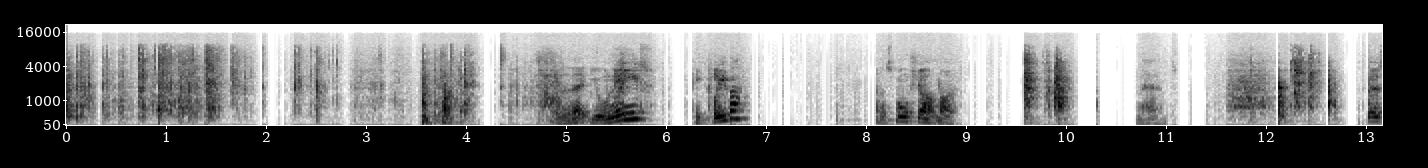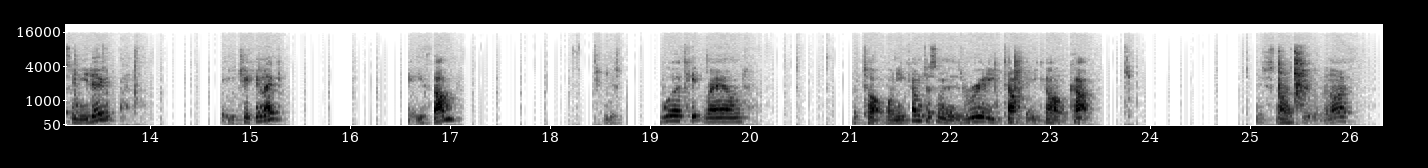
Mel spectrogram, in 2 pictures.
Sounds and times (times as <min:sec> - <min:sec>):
Speech: 0:04.8 - 0:06.8, 0:08.1 - 0:09.0, 0:10.7 - 0:11.1, 0:13.0 - 0:13.7, 0:14.7 - 0:15.4, 0:16.6 - 0:17.1, 0:18.5 - 0:20.0, 0:21.0 - 0:23.5, 0:25.0 - 0:26.1.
